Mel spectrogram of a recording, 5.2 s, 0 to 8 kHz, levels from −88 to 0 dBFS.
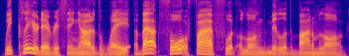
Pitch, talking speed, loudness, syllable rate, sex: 120 Hz, 220 wpm, -19 LUFS, 5.4 syllables/s, male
